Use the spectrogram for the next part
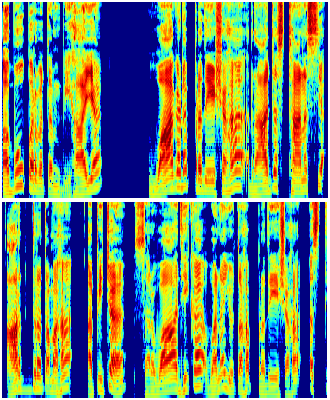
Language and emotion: Sanskrit, neutral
